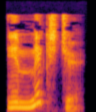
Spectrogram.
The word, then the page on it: immixture: British English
